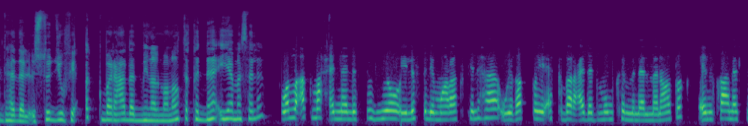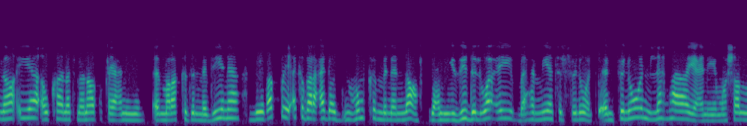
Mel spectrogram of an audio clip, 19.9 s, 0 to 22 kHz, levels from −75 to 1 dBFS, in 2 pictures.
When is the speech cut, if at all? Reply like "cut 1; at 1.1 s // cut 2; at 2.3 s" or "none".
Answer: cut 1; at 9.3 s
